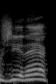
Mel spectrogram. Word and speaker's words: Jireh: É aquela verdade lá do Velho Testamento, é o Jeová Jireh, ou Jiré, como alguns querem pronunciar.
